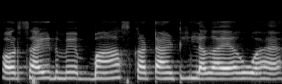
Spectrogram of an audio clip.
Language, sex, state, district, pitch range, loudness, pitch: Hindi, female, Jharkhand, Garhwa, 260-280 Hz, -13 LUFS, 275 Hz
